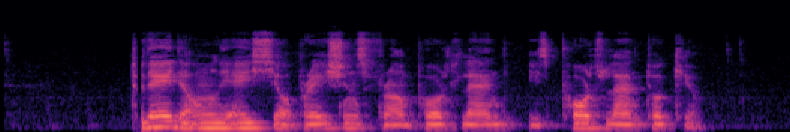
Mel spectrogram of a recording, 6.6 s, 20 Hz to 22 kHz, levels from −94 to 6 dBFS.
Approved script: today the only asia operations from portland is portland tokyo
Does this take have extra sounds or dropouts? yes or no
yes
